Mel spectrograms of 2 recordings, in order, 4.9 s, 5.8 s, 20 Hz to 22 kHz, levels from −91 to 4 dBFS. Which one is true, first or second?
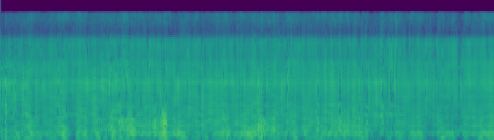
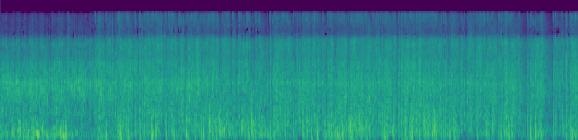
second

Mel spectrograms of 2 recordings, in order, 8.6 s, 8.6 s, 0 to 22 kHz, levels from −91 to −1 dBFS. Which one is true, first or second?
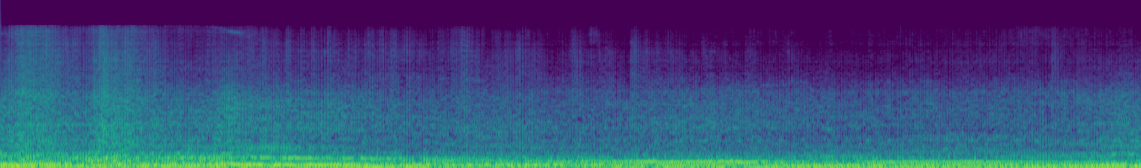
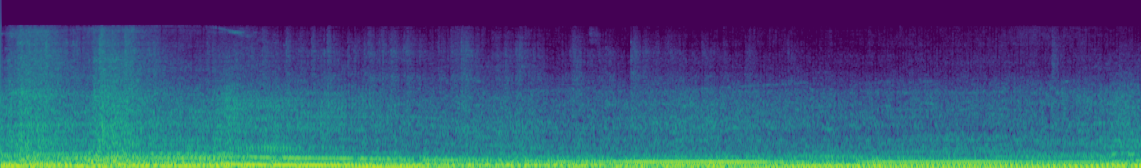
second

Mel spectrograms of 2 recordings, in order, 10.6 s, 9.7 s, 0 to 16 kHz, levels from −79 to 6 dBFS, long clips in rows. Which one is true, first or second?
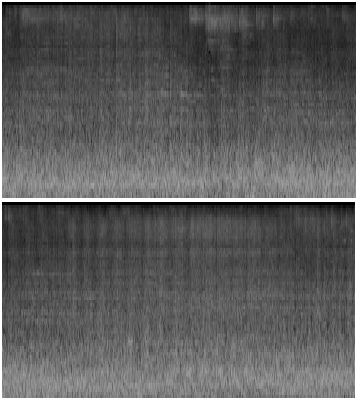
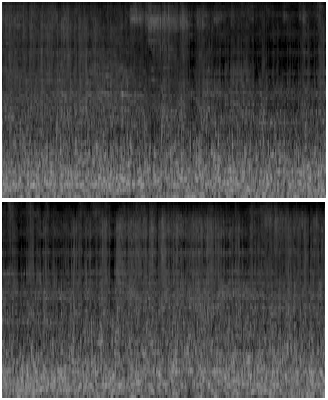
first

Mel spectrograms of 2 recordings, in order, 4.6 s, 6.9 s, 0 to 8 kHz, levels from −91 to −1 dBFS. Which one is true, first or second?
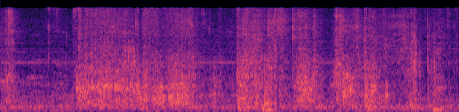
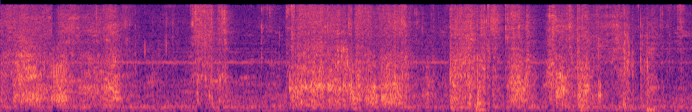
first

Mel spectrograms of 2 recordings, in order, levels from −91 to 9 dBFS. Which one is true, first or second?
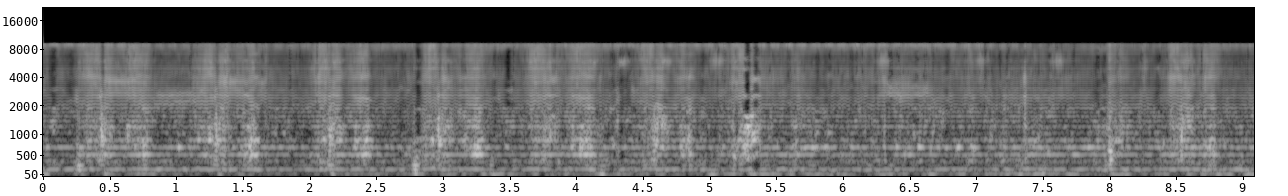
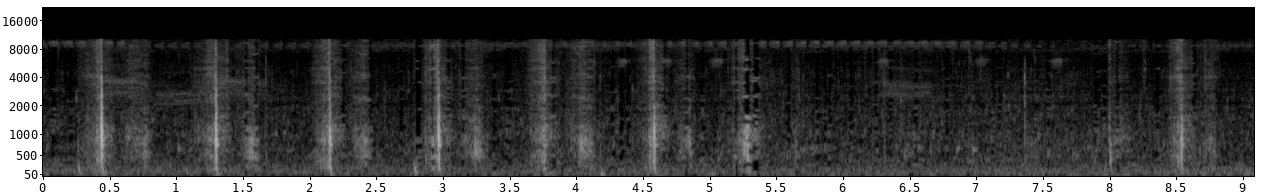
second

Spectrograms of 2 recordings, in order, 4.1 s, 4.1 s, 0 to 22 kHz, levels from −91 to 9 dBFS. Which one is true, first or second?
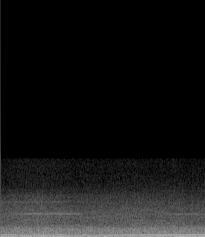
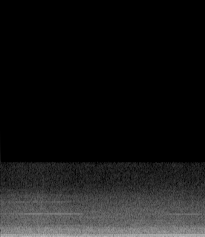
second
